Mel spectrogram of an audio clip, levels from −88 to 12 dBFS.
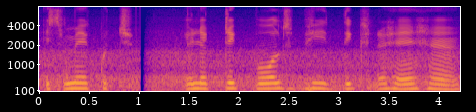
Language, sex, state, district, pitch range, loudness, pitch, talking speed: Hindi, female, Bihar, Patna, 175-190 Hz, -16 LUFS, 180 Hz, 115 wpm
